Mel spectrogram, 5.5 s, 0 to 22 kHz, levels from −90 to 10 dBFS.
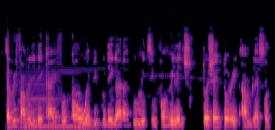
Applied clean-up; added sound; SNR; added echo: classical method Wiener filter.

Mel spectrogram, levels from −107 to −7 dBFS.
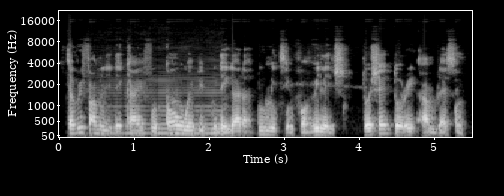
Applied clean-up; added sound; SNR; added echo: neural mask model RNNoise.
